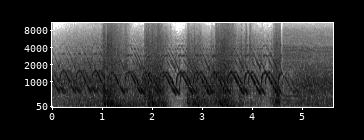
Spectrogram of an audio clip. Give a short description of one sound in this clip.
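A car crashes with loud metal impacts.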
